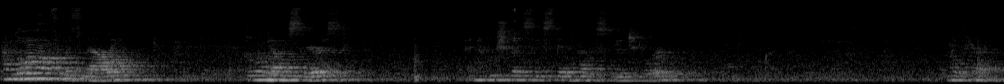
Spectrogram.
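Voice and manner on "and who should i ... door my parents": much softer, with a long pause; hushed painful confession. Acted. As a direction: let the reveal drop almost to nothing. Painful reveal of parents seeing him.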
